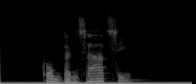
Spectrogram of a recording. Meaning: compensation
- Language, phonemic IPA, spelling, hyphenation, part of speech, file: Dutch, /ˌkɔm.pɛnˈzaː.(t)si/, compensatie, com‧pen‧sa‧tie, noun, Nl-compensatie.ogg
